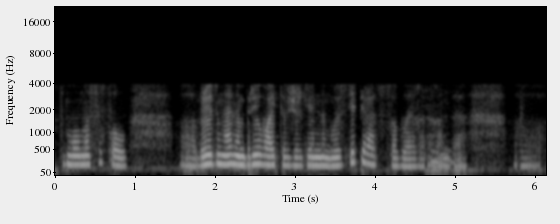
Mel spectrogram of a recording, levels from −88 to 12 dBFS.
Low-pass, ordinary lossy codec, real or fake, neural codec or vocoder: 7.2 kHz; AAC, 16 kbps; real; none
